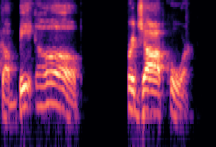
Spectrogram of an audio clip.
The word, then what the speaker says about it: Job Corps: So I knew Kentucky was going to be like a big hub for Job Corps. It's actually Job Corp, but I say either Job Co or I say Job Corps.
